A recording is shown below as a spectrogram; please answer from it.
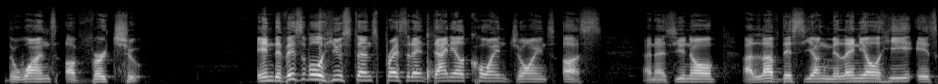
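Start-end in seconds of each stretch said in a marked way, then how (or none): none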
